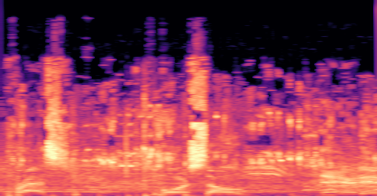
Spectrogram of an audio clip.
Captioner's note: crowd noise; cheers and applause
